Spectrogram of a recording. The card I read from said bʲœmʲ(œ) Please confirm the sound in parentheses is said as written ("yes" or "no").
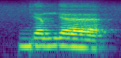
yes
